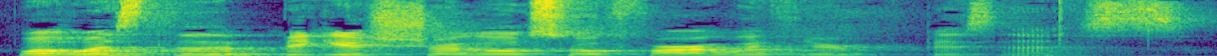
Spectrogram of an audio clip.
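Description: Bright young woman hosting a podcast. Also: medium pitch, expressive, normal speed. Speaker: podcast host. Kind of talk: casual interview chat. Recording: echoey room, faint noise.

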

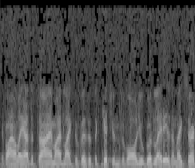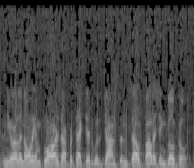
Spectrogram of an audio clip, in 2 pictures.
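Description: A man's voice: a little high, animated, brisk, hardly any pauses, a little hiss or hum. A man announcing in polished 1940s radio style, with folksy, courteous scripted salesmanship. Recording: tinny 1940s radio recording.

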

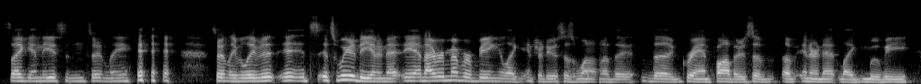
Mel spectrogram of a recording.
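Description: A man's voice: mid-range voice, fairly even intonation, a little fast, a little mellow, highs cut off. A man, around his forties, talks as a podcast guest in a rambling, easygoing way, full of restarts and fillers. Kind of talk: casual conversation. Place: home at night.

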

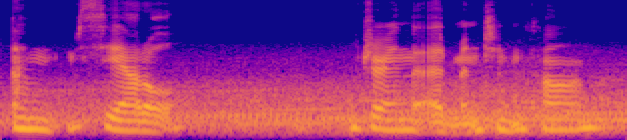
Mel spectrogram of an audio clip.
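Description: An actress in an audio drama playing a loyal, protective friend at the wheel, wry, blunt and stressed. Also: female voice, lowish voice, normal speed, close to an everyday voice. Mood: wry, teasing. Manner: wry teasing, blunt, tense under pressure. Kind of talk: naturalistic audio drama acting. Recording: muffled, loud vehicle noise. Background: vehicle driving noise.

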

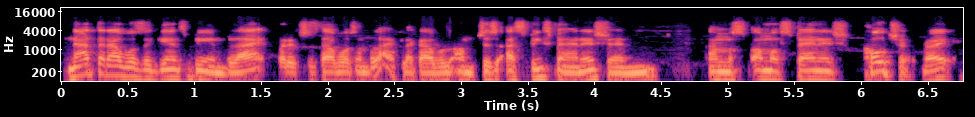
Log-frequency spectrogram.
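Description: A man's voice: lowish voice, a little fast, husky, no room sound. A man in a casual group discussion, talking emphatically in slangy street talk with swearing. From grew up in a US inner-city neighborhood, Dominican background. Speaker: panelist.

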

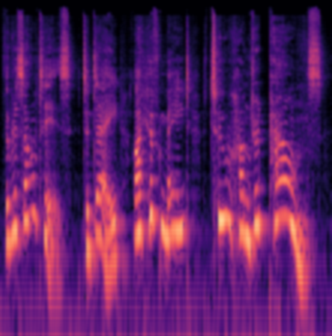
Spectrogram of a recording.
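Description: A man's voice: very high voice, huge pitch swings, slow pace, darkish tone, pitched above the performer's own voice, heavily acted. A man voicing a brash, breezy young clerk's son full of slang and self-assurance in an audiobook. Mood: triumphant.

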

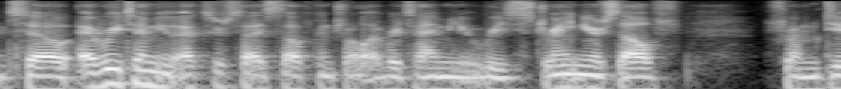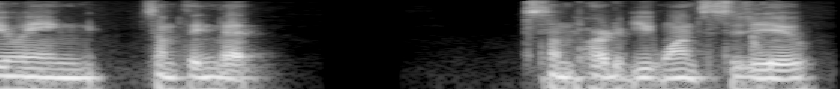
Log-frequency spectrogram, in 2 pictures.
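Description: A man, a professor co-hosting a podcast, explaining ideas in a measured way with dry humour. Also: on the low side, level tone, gravelly, darkish tone, breathy edge, highs cut off. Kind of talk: explanatory chat.

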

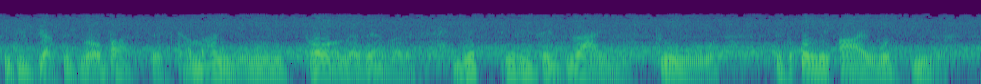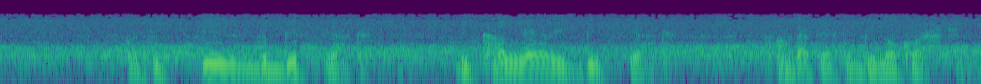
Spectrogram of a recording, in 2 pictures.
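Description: An actor playing a solemn master musician, grave and declamatory, in an old radio drama. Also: male voice, sits low, big pitch swings, moderate pace. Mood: grave certainty. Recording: tinny old radio broadcast, noisy.

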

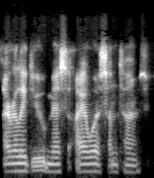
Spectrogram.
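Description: A weary, troubled man in a naturalistic audio drama. His mid-pitched voice has a creaky edge and comes out hesitant and halting, in a dry, slightly dull recording. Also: flat delivery, sharp tone, no echo. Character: weary, troubled man seeking comfort from a friend.

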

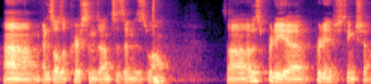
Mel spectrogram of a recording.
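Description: Young man, co-host, lowish voice, sick with a cold, hesitant and meandering, echoey room. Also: flat delivery, quick pace, gravelly, pushed and bright. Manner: meandering, hesitant with many ums. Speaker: podcast co-host. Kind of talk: casual chat.

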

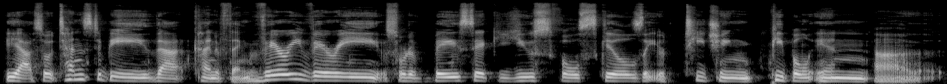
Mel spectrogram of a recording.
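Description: A woman's voice: low-pitched, takes it slowly, vocal fry. A woman guest in a casual interview, telling her life story in a chatty way with many fillers. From United States. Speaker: filmmaker guest.

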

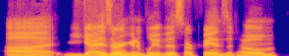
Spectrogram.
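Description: A man co-hosting a podcast in casual chat, halting and laughing easily. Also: medium pitch, level tone, clean tone, no room sound, studio quality. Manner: halting, many fillers and restarts, laughs easily. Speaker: podcast co-host.

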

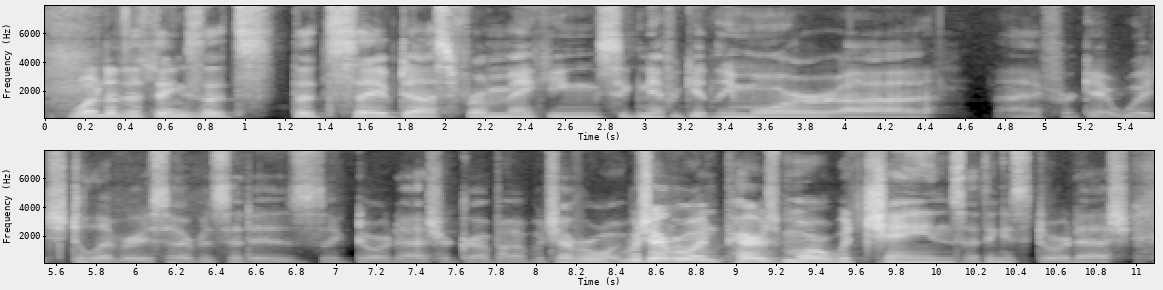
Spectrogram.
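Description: A man's voice: fairly low pitch, moderate pace, vocal fry, dry recording, clean studio sound. A man co-hosting a podcast in casual chat, rambling along and swearing casually. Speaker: podcast co-host.

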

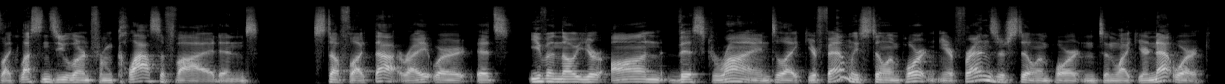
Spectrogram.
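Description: A man interviewing someone in a casual conversational way, speaking in an affirming, appreciative manner. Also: fairly low pitch.

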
